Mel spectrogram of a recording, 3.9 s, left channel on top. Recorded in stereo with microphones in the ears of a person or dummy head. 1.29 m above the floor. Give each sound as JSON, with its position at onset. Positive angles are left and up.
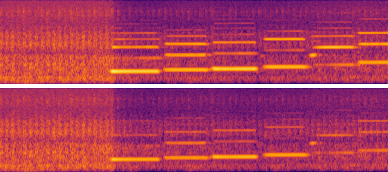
{"t": 0.0, "sound": "an engine running", "side_deg": -5}
{"t": 1.1, "sound": "a flute", "side_deg": 65}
